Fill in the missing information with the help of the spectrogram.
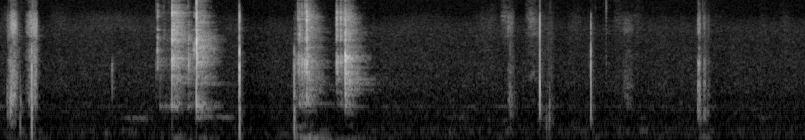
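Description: Sharp switch clicks and short rustling handling noise as a ceiling fan and its light kit are switched on: a few clicks at the start, two brief scrapes in the first three seconds, then four single clicks spread through the second half.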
